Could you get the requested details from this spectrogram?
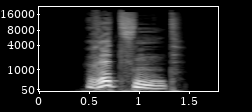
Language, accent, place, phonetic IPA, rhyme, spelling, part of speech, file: German, Germany, Berlin, [ˈʁɪt͡sn̩t], -ɪt͡sn̩t, ritzend, verb, De-ritzend.ogg
- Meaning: present participle of ritzen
